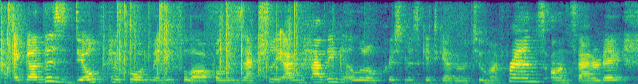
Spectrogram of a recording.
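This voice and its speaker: Noticeable background noise and audible room echo surround the recording. A woman talks at a fairly high pitch with ordinary pitch variation. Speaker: vlogger. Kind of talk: casual vlog haul. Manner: casual, filler-heavy.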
